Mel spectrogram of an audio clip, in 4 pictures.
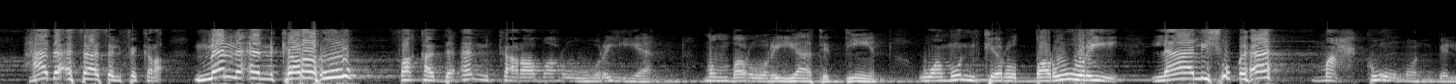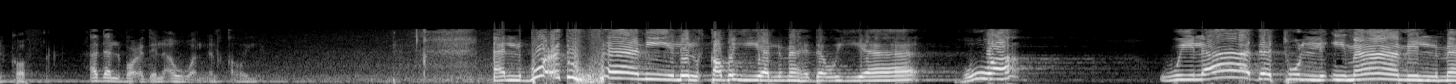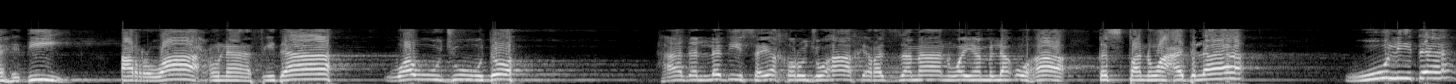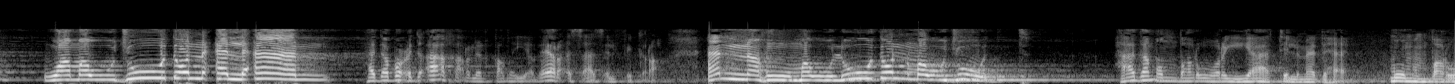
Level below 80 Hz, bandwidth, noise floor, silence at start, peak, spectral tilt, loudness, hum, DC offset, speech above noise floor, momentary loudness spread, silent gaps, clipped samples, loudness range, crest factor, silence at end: -40 dBFS; 5.4 kHz; -49 dBFS; 0.25 s; 0 dBFS; -9.5 dB/octave; -10 LUFS; none; under 0.1%; 39 dB; 19 LU; none; 0.1%; 10 LU; 10 dB; 0 s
